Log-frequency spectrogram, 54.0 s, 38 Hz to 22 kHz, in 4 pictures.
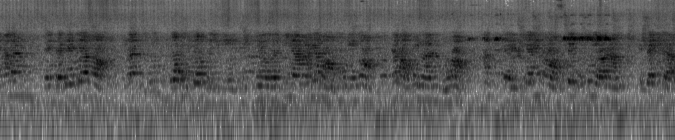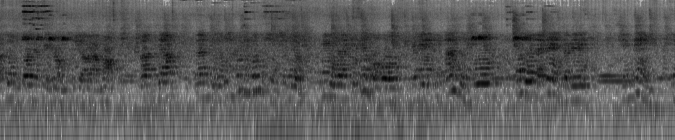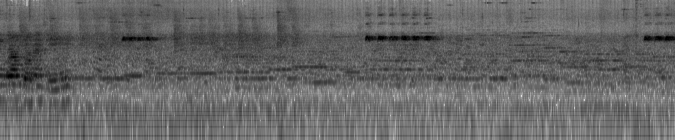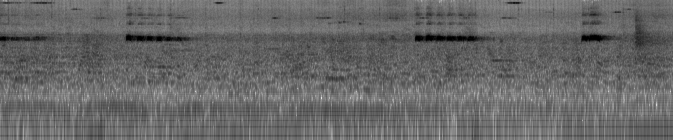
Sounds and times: Many people gathered at the intersection 0.0 - 53.9

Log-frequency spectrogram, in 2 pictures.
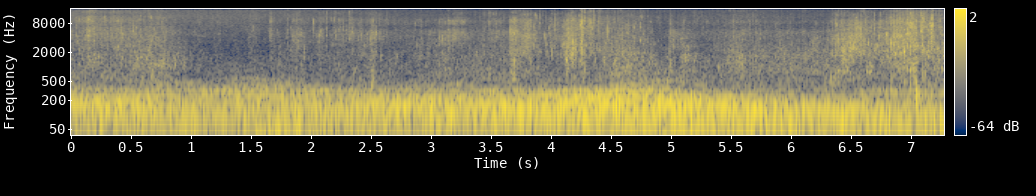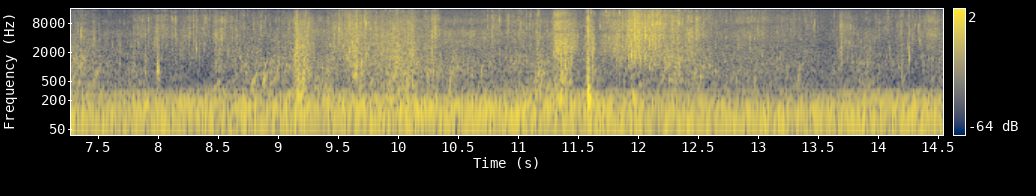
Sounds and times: Waves and tides 0.0 - 14.5

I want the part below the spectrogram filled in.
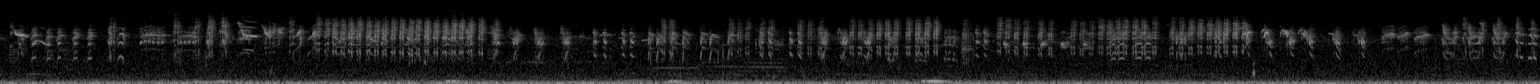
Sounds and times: coot 3.4 - 12.8

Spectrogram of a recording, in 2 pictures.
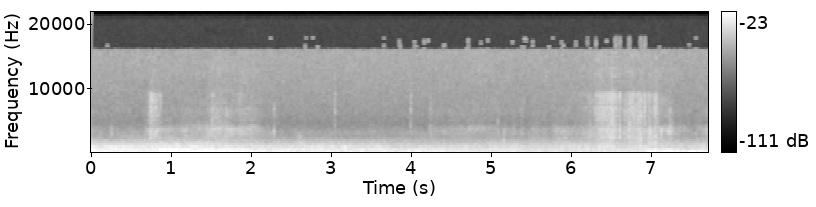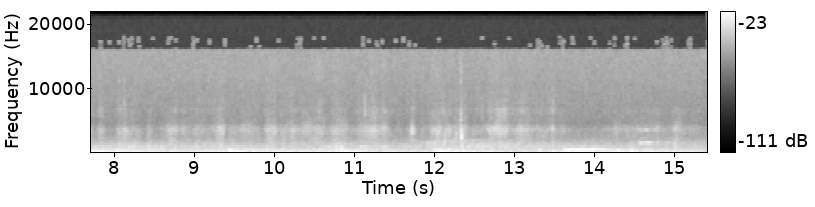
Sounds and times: trains 0.0 - 15.4
temple bells 0.1 - 15.4

